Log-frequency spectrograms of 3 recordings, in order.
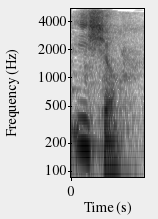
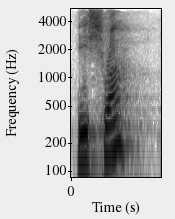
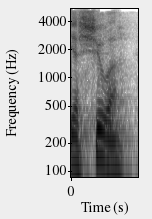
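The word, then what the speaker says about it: Isho (ܝܫܘܥ): But Dr. Erica would be the first one to tell you that in Aramaic it wouldn't be pronounced that way. It would be Isho. Ishwa. Ishwa. It looks like Isho, Ishwa, Isho, but it would not be Yeshua.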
